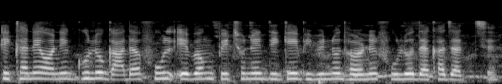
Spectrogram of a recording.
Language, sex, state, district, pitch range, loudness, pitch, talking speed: Bengali, female, West Bengal, Cooch Behar, 235-260 Hz, -14 LUFS, 250 Hz, 145 wpm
